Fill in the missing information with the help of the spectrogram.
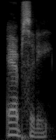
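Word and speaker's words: Abcde: b c d e and i believe it's pronounced ab city ab city yes and just so you know this isn't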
